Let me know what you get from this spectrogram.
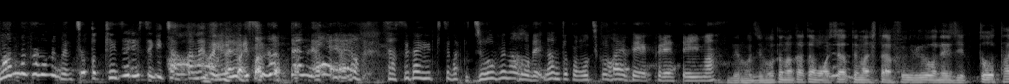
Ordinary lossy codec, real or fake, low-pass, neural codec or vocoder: none; fake; none; codec, 16 kHz, 2 kbps, FreqCodec, smaller model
